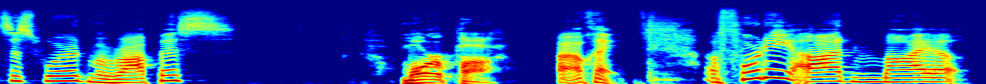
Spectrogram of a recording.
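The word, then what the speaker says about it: Maurepas: minute drive from New Orleans how do you pronounce this word moropus morpa okay a 40 odd mile 40 odd minute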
